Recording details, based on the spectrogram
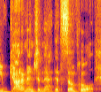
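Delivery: normal talking voice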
